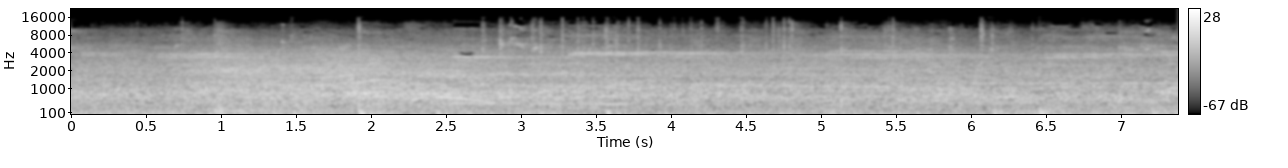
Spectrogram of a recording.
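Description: A volleyball thumps off hands.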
